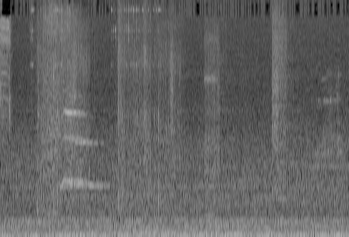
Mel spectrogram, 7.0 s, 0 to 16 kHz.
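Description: Two or three short, high meows from a cat inside the Cyberpunk 2077 Phantom Liberty video game, faint and spaced apart over a low constant ambient hum.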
